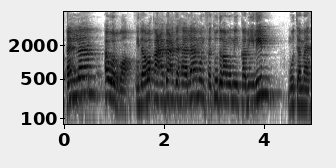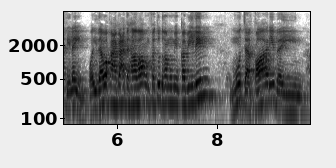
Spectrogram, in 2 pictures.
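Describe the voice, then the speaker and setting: A man's voice: high-pitched, bright, forceful tone. A man teaching Quran recitation rules, quizzing his students with questions and then answering them himself. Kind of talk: tajweed rules lesson. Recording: roomy echo.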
